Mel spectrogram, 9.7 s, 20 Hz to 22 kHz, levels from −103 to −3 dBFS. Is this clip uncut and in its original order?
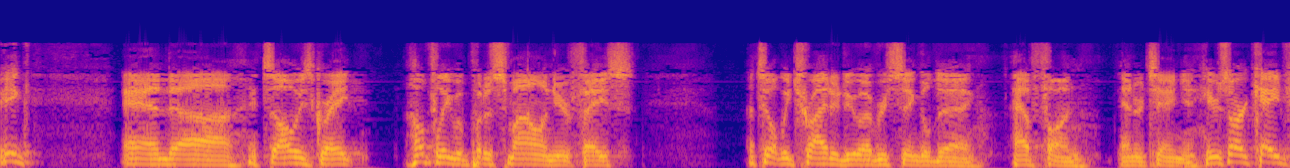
yes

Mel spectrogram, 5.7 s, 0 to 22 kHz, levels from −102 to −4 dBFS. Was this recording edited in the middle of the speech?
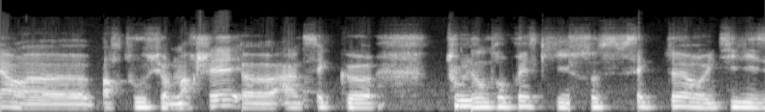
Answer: yes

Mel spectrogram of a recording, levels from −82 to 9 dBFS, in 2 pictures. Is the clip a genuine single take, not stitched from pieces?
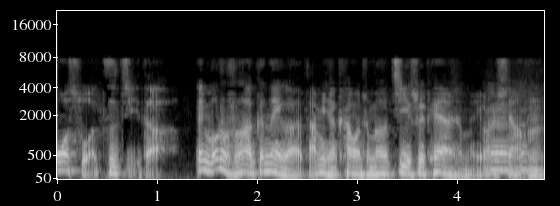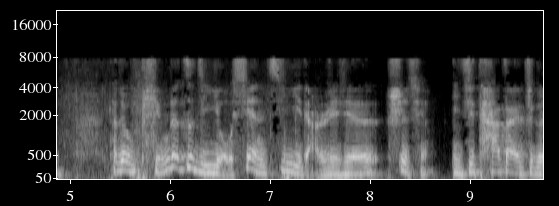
no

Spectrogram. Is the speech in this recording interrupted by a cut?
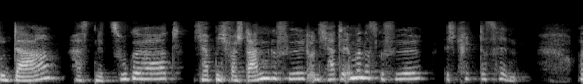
yes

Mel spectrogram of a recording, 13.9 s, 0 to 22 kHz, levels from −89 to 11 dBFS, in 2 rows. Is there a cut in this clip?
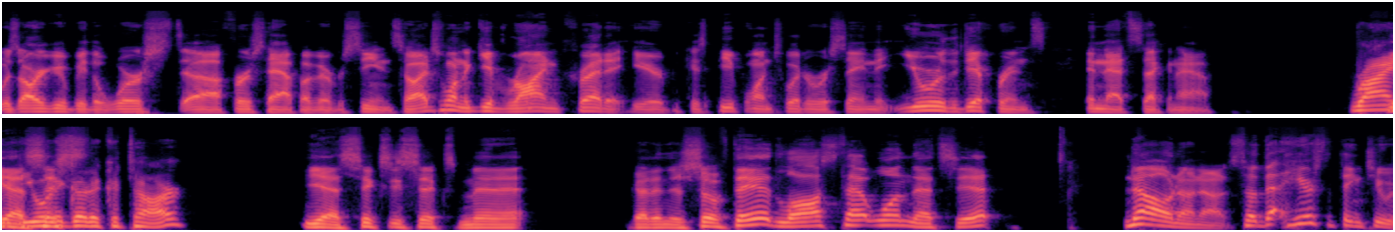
no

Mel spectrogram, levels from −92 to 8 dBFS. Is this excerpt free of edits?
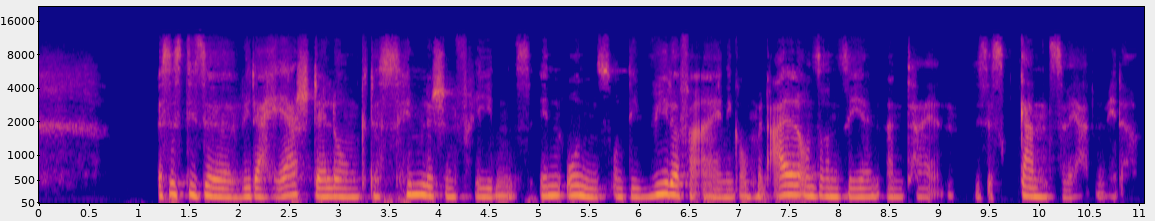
yes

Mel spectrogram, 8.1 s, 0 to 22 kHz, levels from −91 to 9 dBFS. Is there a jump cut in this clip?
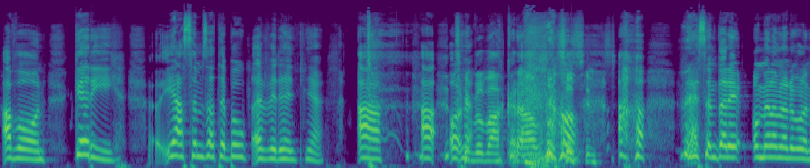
yes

